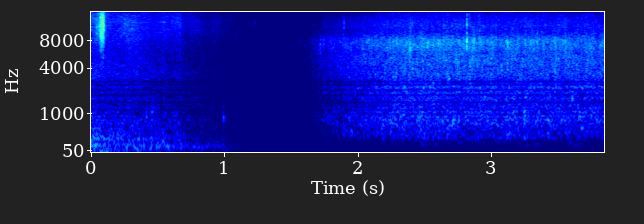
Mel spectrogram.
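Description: Flood water rushing through a huge underground drainage facility in Tokyo, a dense, steady roar that dips sharply for a moment and then swells back to full strength.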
